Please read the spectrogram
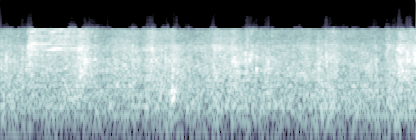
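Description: Biscuit packing machine running: a loud, steady mechanical clatter with a repeating louder stroke, and a brief high whine about half a second in.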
